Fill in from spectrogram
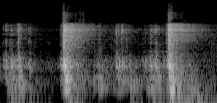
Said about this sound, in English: Okay, nothing. The door still don't open. Don't? You must have returned one of the two locks you'd already unlatched instead of getting the third one you missed.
